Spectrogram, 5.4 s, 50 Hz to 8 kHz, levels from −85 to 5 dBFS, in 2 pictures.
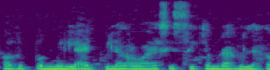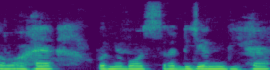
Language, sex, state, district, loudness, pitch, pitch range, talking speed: Hindi, female, Bihar, Kishanganj, -20 LUFS, 215 Hz, 205-215 Hz, 235 wpm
